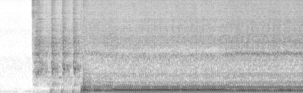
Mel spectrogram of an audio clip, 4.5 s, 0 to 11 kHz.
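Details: Triumph ST1050 motorcycle, bought cheap at auction, cold start: starter churns briefly, engine catches and settles into a steady, even idle with no knocks or rattles; normal, healthy cold start and idle.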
